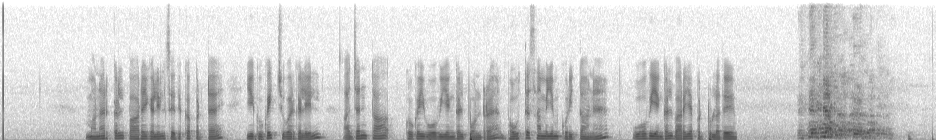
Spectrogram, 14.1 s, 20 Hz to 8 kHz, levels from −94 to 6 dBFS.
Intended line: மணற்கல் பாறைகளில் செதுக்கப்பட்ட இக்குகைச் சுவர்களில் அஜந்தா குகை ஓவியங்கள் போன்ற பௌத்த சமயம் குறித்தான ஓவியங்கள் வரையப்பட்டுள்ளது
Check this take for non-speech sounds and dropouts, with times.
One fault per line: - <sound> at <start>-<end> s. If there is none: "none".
- laugh at 12.0-13.5 s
